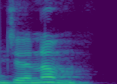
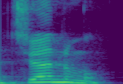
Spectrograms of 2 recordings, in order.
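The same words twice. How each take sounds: First: जन्म said as two syllables, "ja-nam"; full N in जन्म. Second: जन्म with न and म joined, "janm"; half N in जन्म. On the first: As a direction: put a vowel after the न in जन्म: "janam". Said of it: "पूरे ने की साउंड आ रही है". (जन्म में पूरा न, "जनम") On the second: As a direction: run the न straight into म in जन्म, "jan-ma". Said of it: "आधे ने की साउंड आ रही है". (जन्म में आधा न, "जन्-म") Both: Shown as a demonstration.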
